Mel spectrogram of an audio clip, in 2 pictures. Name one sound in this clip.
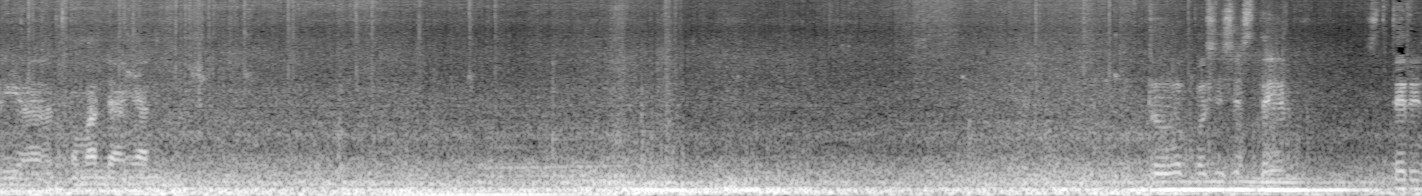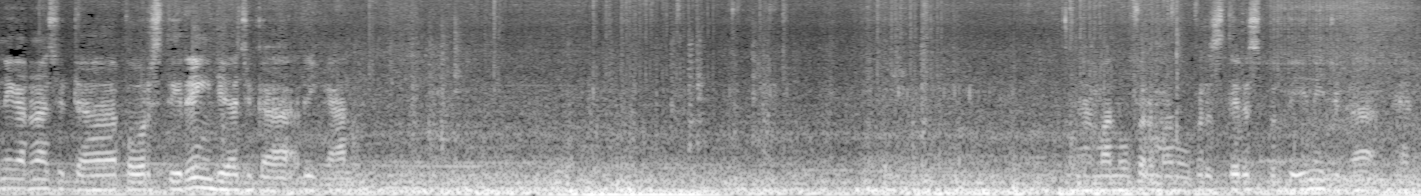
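A car engine hums steadily with a low road rumble while driving.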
